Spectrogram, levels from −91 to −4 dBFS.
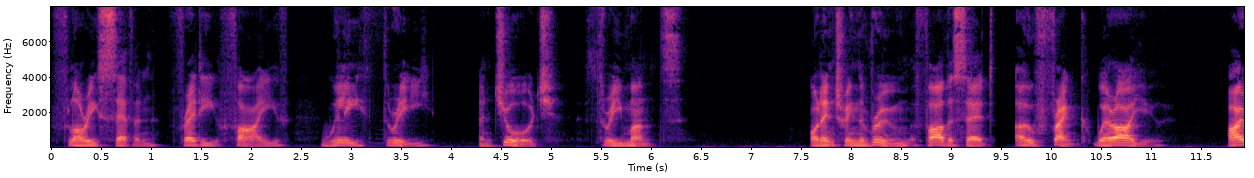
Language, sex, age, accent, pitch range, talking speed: English, male, 40-59, British, 110-130 Hz, 110 wpm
